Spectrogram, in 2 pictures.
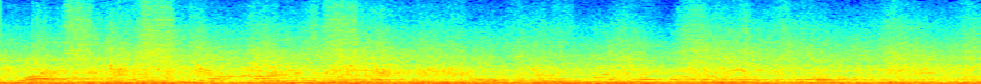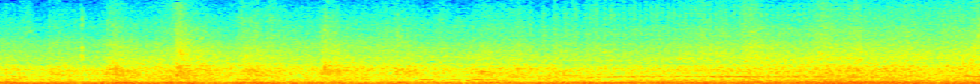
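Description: Dirt bike engines idle and rev loudly in a large echoing arena.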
